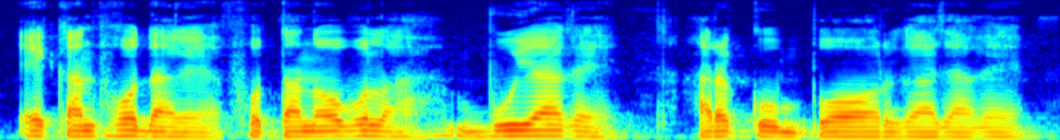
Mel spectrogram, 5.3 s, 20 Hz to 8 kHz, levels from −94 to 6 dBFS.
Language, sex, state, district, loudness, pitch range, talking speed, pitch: Chakma, male, Tripura, Unakoti, -16 LUFS, 100-115 Hz, 135 wpm, 105 Hz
